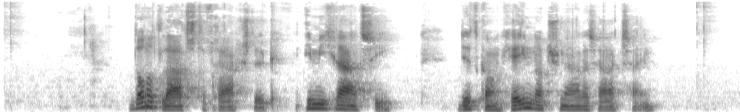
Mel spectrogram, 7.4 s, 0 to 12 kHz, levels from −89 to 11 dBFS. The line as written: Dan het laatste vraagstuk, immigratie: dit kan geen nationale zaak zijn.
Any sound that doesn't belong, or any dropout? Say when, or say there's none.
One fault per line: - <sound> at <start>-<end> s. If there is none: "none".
none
